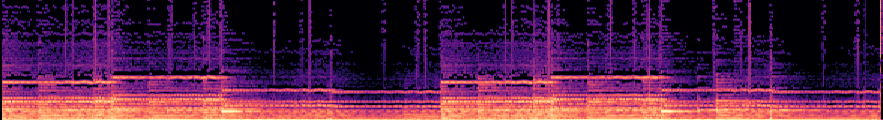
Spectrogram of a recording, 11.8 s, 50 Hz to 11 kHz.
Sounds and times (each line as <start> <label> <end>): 0.0 organ 11.7
0.0 piano 11.7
